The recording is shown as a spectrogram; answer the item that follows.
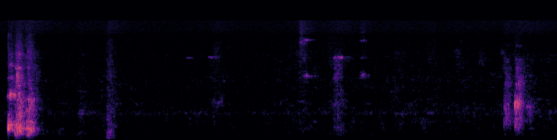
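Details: Young blenheim Cavalier King Charles Spaniel puppies, a litter of five born at New Year and kept in an indoor pen: a loud burst of rough barks opens, followed by a faint squeak, quiet gaps and a last yelping bark.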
